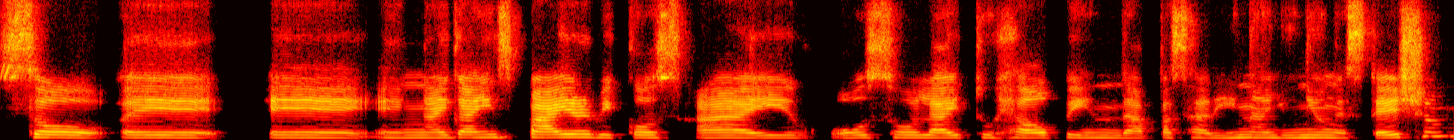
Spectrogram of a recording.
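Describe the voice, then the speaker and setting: A woman speaks with a Spanish accent at a medium pitch and a fairly slow pace. Her intonation is flat and monotone, and the sound is dry and close with no echo. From El Salvador. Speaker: poet. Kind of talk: poetry reading; casual chat. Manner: halting.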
